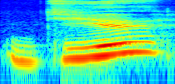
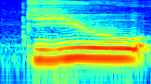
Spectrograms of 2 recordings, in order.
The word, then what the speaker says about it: Dieu: So make sure you get a nice E sound. Dieu, not Dieu or Dia or anything like that. And that confusion between the E and the OU is quite common, so you'll want to work on that.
